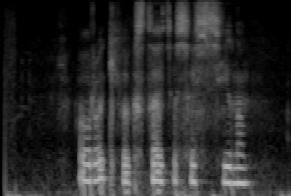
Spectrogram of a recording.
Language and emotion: Russian, neutral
